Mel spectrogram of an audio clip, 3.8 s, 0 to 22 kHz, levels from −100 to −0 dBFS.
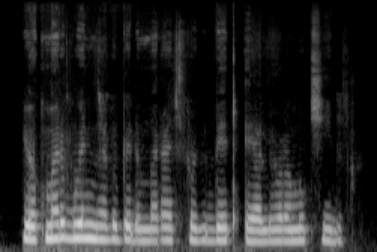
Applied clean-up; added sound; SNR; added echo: neural mask model DeepFilterNet 3.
